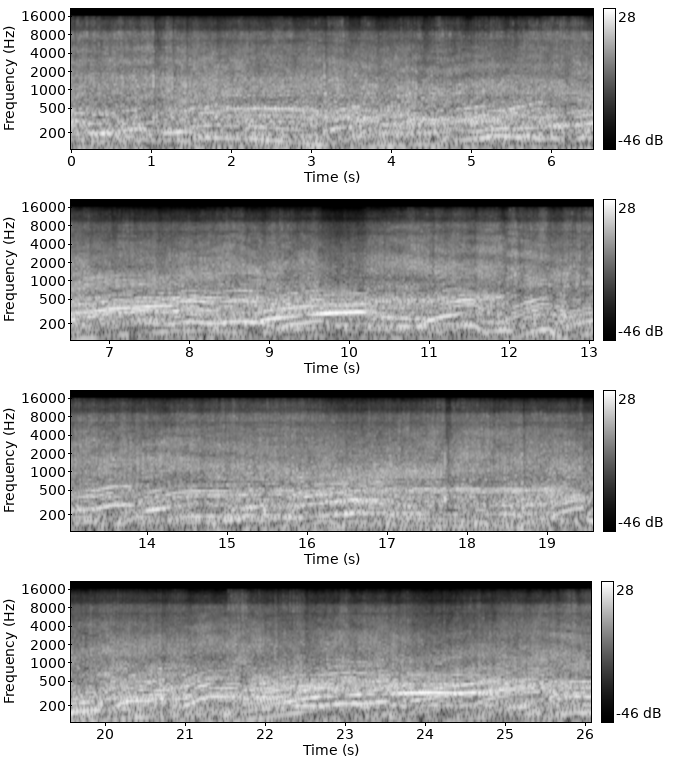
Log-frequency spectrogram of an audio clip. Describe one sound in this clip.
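Car engines roar and rev loudly outdoors.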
